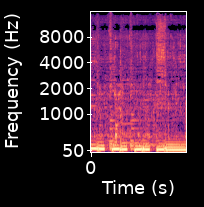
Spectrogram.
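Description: Tap water runs and pours steadily over hog maws being rinsed clean in a sink, splashing with brief dips and surges, close and moderately loud.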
